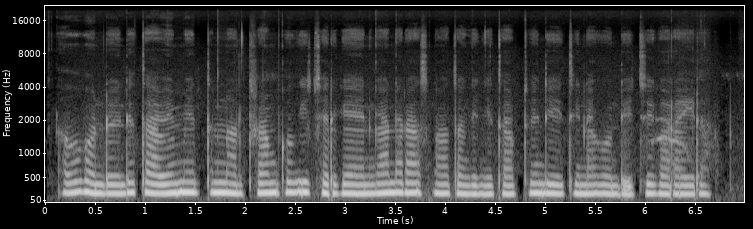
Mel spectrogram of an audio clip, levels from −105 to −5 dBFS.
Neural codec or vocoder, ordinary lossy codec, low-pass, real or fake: vocoder, 44.1 kHz, 128 mel bands every 256 samples, BigVGAN v2; none; 19.8 kHz; fake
